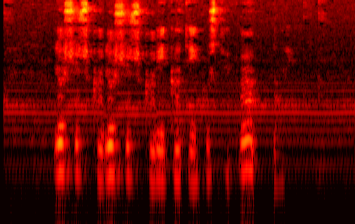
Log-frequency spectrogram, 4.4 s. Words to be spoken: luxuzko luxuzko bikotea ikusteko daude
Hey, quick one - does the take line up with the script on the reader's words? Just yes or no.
yes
